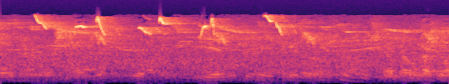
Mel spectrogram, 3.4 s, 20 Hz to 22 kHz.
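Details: A hooded siskin competing in a song contest (Amarillo de Repique, Zona Norte, 17 November 2013) sings a fast, high twittering song of sharp down-slurred notes, several each second, over a low murmur of background noise.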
